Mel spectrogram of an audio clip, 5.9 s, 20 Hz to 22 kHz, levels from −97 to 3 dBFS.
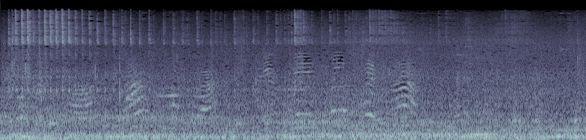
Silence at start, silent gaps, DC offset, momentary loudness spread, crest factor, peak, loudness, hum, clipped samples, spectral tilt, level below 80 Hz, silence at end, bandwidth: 0 s; none; under 0.1%; 5 LU; 18 dB; -8 dBFS; -28 LUFS; none; under 0.1%; -4.5 dB/octave; -36 dBFS; 0 s; 17 kHz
